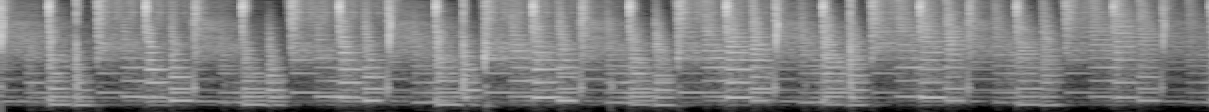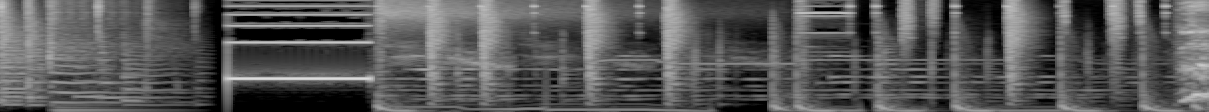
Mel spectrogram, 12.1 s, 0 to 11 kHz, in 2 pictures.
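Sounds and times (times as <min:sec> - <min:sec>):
electronic censor bleep: 0:07.2 - 0:08.0
music with stepping bass line: 0:07.9 - 0:12.0.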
